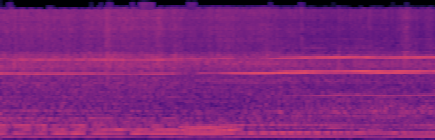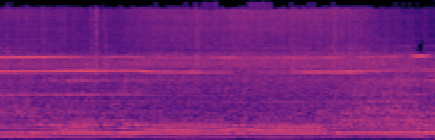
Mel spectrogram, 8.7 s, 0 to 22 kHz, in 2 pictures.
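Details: 1980s mains-powered Goblin Roto handheld vacuum cleaner, rotating agitator brush on the floor: loud, high motor whine over a low hum that wavers as the brush meets the floor; very noisy but running properly.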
